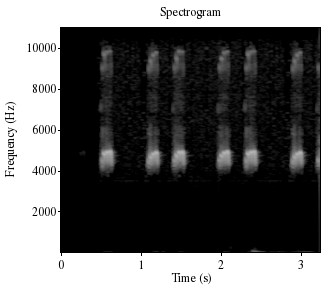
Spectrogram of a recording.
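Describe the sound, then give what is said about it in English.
Crickets chirping in a steady rhythm of short, shrill trills, about six bursts over a few seconds, clear against an otherwise silent background with no voices. “I just know that up there in the guy's noggin, it's crickets.”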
